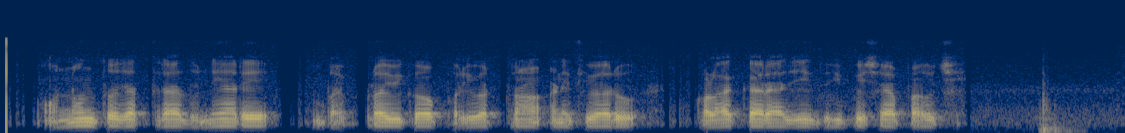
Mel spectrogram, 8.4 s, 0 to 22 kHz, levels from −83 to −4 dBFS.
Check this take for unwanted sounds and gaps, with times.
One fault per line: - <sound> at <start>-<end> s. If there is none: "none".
- thud at 7.8-8.2 s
